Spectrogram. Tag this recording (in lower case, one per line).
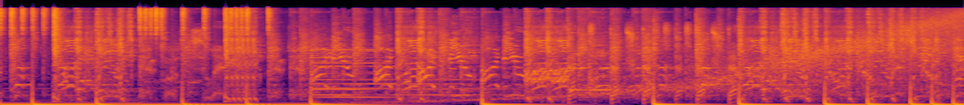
music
